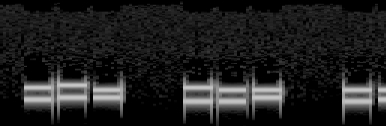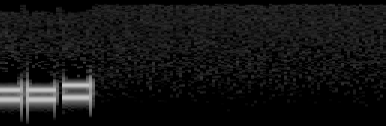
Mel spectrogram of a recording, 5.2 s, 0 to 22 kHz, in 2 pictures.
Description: DTMF, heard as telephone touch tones, dialled by machine, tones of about 190 ms. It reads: 597 217 1449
